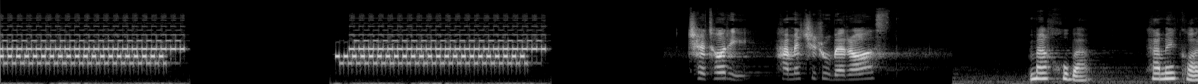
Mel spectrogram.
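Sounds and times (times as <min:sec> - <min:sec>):
telephone ringing: 0:00.0 - 0:01.9, 0:03.3 - 0:05.6
speech: 0:07.1 - 0:09.0, 0:10.3 - 0:11.9.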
